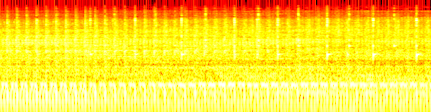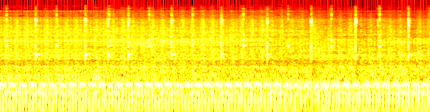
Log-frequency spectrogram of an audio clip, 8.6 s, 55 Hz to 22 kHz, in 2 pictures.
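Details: Vintage Honda Squash AB11 scooter, 12V electric start: even idle of about three light taps a second, no knocks or rattles; quiet, healthy engine.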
